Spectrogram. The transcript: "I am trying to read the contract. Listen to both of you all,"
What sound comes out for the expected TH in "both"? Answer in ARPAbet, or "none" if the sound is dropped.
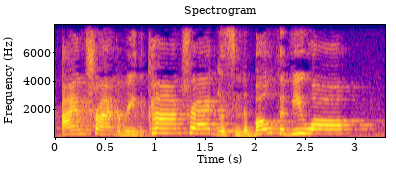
TH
